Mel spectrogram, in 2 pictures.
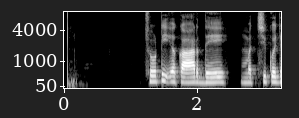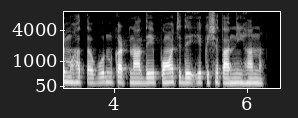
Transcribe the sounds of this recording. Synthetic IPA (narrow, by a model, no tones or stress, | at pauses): t͡ʃʰoːʈiːəkaːɾd̪eː | mətːʃʰiːkʊd͡ʒməɦət̪ːpʊɾnkəʈnãːd̪eːpɔ̃ːt͡ʃd̪eːʔɪkʃət̪aːniːɦən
